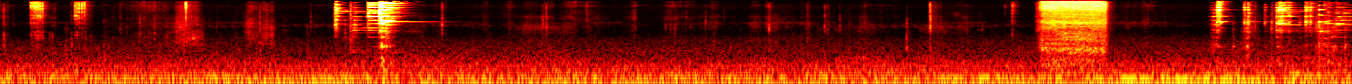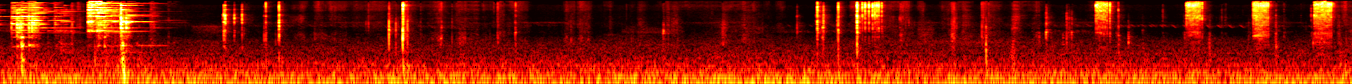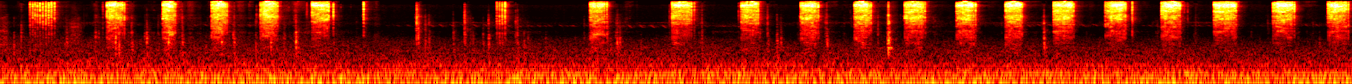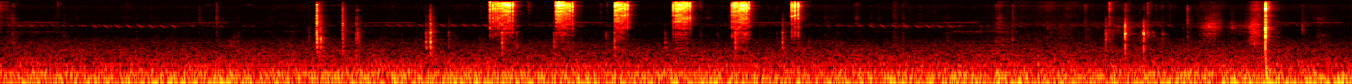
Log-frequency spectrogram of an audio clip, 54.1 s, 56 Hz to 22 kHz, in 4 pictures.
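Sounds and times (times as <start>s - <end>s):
ratchet wrench clicking: 0.3s - 0.9s, 12.1s - 15.2s, 21.7s - 22.4s, 24.4s - 24.8s, 25.4s - 30.5s, 32.9s - 33.2s, 33.8s - 40.6s, 45.4s - 48.6s
metal clinks: 3.3s - 4.4s, 12.1s - 16.0s
short hiss: 10.4s - 11.1s.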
